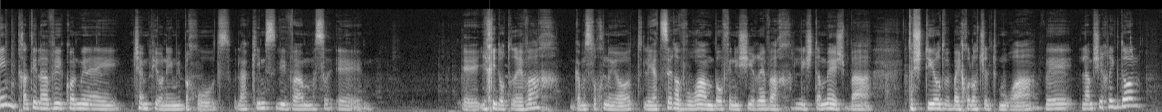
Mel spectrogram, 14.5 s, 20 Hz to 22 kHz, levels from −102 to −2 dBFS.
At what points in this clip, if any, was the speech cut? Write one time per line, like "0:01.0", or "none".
none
